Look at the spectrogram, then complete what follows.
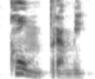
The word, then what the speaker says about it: comprami: It's still going to be comprami.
